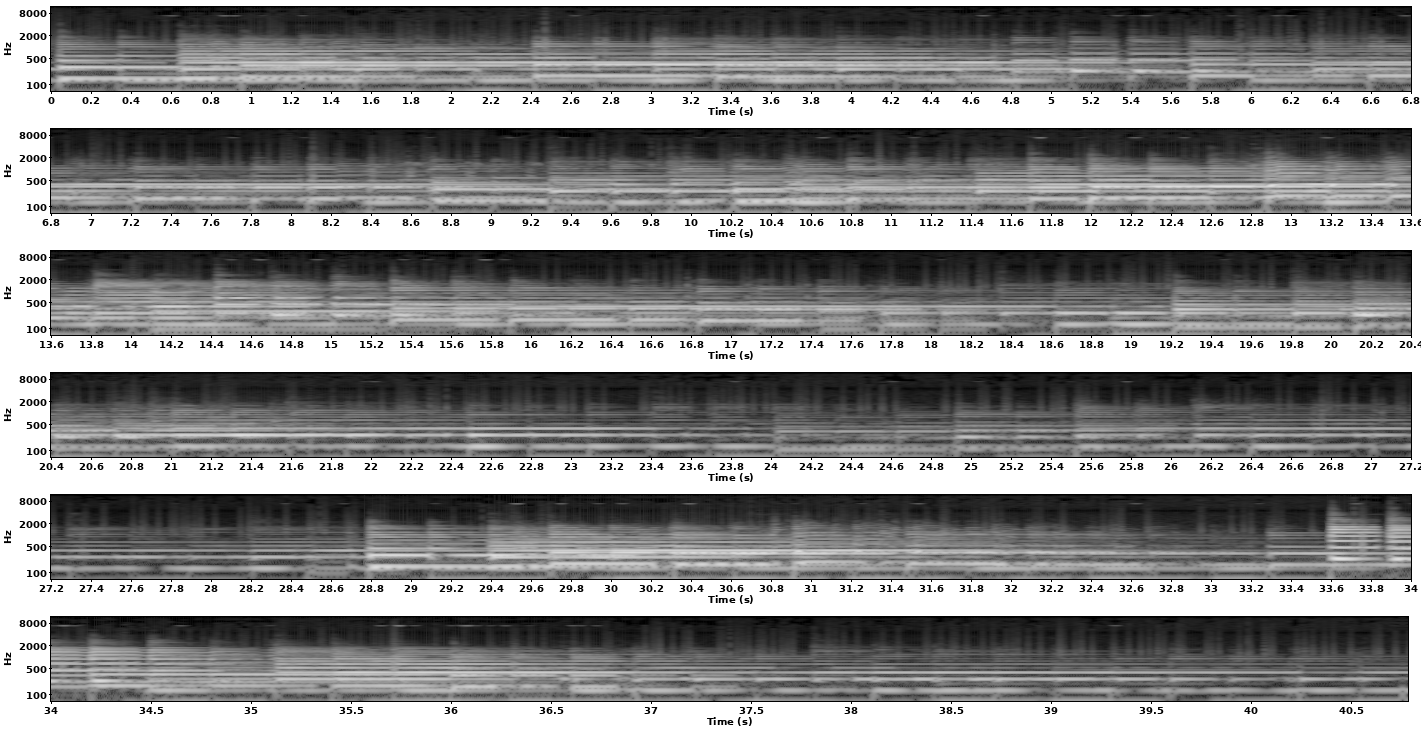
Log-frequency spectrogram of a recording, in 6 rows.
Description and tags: Dminor1 (100bpm)
A loopable Dminor scale played in an alternative tuning. 100 beats pr. minute.
Guitar: Washburn Festival series.
Recorded into Ableton.
iceland, guitar, ethnic, raw, guitarholica, larus, loopable, minor, gudmundsson, spanish, loop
